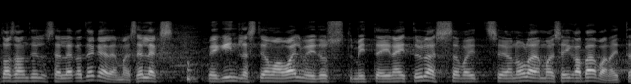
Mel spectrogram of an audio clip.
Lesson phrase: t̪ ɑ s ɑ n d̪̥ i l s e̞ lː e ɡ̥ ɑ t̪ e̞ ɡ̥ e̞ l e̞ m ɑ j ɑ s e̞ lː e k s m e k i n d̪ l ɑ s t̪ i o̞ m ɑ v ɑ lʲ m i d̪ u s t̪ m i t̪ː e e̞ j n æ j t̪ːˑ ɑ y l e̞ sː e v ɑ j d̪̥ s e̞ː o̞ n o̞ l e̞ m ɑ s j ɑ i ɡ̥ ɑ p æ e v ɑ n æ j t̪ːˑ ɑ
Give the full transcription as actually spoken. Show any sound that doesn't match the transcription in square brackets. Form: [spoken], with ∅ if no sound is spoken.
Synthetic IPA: t̪ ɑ s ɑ n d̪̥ i l s e̞ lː e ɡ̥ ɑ t̪ e̞ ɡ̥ e̞ l e̞ m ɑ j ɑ s e̞ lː e k s m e k i n d̪ l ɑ s t̪ i o̞ m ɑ v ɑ lʲ m i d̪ u s t̪ m i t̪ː e e̞ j n æ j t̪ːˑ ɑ y l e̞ sː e v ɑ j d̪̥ s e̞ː o̞ n o̞ l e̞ m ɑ s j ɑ i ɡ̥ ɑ p æ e v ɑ n æ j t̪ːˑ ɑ

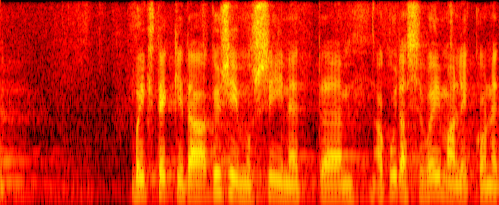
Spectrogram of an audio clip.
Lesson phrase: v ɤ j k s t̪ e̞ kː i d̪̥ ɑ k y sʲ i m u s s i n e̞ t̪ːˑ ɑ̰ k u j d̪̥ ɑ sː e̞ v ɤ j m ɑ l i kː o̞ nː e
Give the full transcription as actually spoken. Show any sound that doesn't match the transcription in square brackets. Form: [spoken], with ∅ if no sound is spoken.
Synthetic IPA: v ɤ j k s t̪ e̞ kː i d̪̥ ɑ k y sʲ i m u s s [iː] n e̞ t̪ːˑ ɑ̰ k u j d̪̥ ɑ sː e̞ v ɤ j m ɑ l i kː o̞ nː e

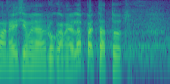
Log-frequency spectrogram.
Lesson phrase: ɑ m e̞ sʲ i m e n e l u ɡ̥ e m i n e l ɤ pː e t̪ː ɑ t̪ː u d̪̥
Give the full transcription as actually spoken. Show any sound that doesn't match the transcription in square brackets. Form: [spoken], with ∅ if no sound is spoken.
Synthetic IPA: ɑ [n] e̞ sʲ i m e n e l u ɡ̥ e m i n e l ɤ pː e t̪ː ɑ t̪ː u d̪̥

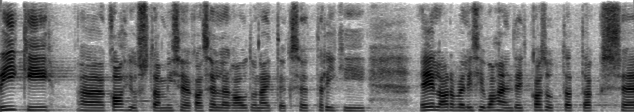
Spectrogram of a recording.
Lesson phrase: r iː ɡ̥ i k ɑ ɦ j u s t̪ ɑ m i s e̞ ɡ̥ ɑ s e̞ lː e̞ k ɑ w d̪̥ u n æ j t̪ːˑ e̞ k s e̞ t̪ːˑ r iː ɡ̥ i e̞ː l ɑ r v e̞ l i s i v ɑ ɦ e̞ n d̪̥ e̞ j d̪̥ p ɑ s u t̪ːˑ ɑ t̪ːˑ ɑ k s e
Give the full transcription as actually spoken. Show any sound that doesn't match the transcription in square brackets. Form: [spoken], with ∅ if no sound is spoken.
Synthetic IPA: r iː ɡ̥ i k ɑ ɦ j u s t̪ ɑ m i s e̞ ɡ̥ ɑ s e̞ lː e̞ k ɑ w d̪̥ u n æ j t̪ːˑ e̞ k s e̞ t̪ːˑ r iː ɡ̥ i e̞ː l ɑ r v e̞ l i s i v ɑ ɦ e̞ n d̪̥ e̞ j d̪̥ [k] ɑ s u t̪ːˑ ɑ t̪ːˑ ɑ k s e

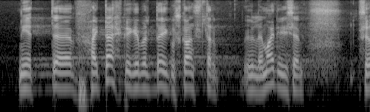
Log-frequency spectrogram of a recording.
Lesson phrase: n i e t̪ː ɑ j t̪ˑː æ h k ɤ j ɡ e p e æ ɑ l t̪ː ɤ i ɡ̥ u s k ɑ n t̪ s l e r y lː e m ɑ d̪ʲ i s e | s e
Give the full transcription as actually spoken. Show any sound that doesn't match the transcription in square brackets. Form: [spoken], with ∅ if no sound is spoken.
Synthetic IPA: n i e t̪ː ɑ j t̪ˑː æ h k ɤ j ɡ e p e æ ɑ l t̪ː ɤ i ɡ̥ u s k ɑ n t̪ s l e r y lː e m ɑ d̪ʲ i s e | s e

